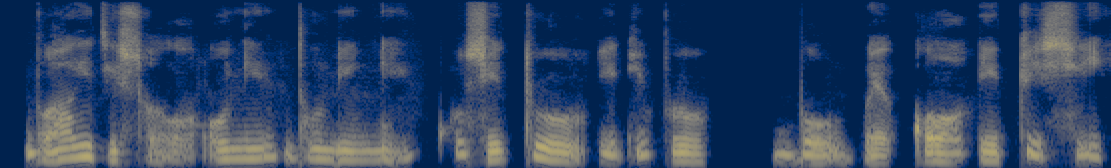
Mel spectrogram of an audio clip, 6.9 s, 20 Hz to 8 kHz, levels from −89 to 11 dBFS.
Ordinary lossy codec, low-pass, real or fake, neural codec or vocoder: none; none; fake; codec, 16 kHz, 1 kbps, FreqCodec, larger model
